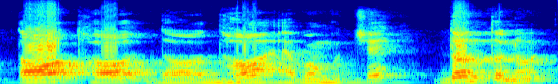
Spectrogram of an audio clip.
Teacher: তারপর হচ্ছে ত বর্গীয় যে পাঁচটি বর্ণ ত, থ, দ, ধ এবং হচ্ছে দন্ত ন, এই পাঁচটি বর্ণ উচ্চারিত হয় হচ্ছে দন্তমূল থেকে। এগুলো হচ্ছে আমাদের দাঁতের সাথে স্পর্শ করে উচ্চারিত হয়, যার কারণে এগুলোকে বলা হয় দন্ত বর্ণ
